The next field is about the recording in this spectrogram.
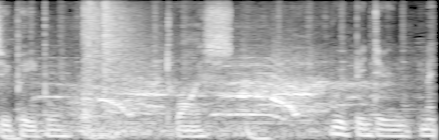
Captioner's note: men yelling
